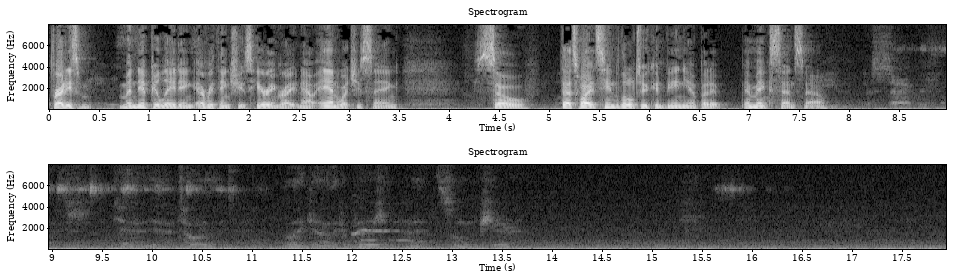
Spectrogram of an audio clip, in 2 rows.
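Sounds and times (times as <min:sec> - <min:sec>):
speech: 0:00.0 - 0:07.9
low hum: 0:00.0 - 0:17.9
cat meowing: 0:12.0 - 0:12.8.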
